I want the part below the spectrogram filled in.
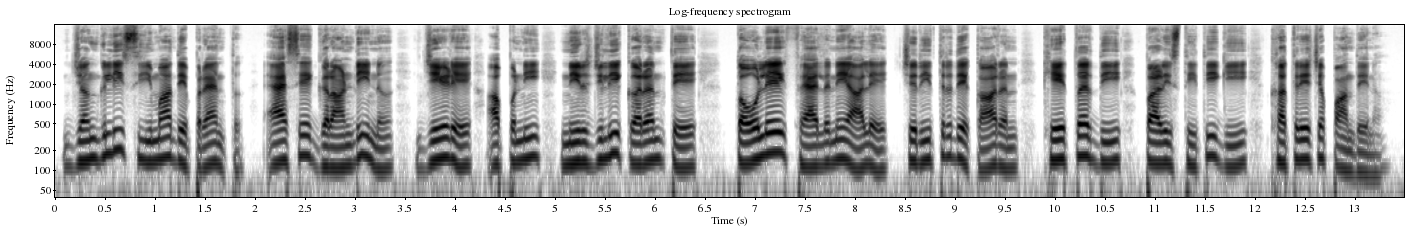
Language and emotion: Dogri, neutral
